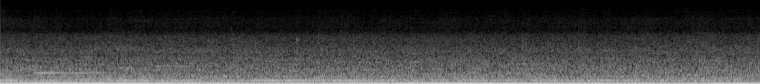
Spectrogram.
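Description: A Hankyu electric train stopped at the platform, its onboard equipment humming steadily, with a deep hum under the noise of the station. The hum stays level throughout.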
